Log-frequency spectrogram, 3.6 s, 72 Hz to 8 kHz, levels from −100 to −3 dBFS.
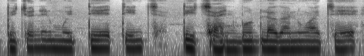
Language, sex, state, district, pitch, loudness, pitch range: Bengali, male, Assam, Hailakandi, 130 Hz, -17 LUFS, 130-135 Hz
